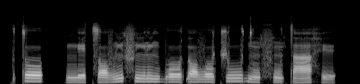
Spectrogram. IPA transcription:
to˦ | ŋe˨ t͡sɔ˨βĩ˦ fĩ˦ ɾĩ˦ɡ͡boː˦ɗɔ˦βo˦ t͡ʃuː˦dũ˨˦ fũ˨ taː˨˦hɪ˨

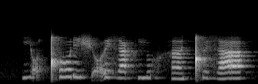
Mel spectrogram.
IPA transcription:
jɔ̰ǃʰo ɾiʃɔ̰ɪ̯ zaxn̪uxhɐ̃ ǃʰɨza

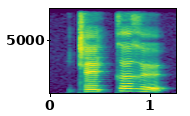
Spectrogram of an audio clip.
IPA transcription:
cɛ̃ kːəːɣø

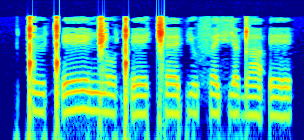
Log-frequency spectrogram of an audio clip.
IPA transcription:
ǃɨːǃʼeː ŋ͡ǁoǃʼe ǁɛpʲu fɛfʲaɖa ʔe

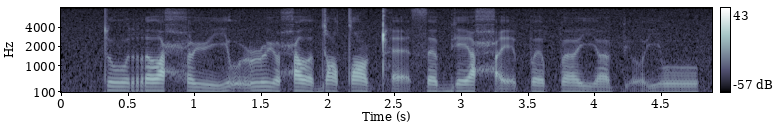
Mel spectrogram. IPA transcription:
tu˥rɤ˥ ħy˦˨jṵ˥ ɭy˦˨ħɤ˦˨dy˦˨tˤɘ˦˨ ʈʰɛ̰˦˨θɘ˥ bʲe˥ħḛ˥ pɘ˥pœ˥ jœ˦˨pʲo̰˦˨ju˥

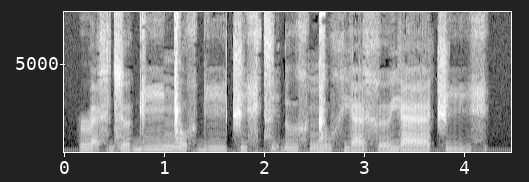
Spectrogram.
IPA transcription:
ɹæ̰xd͡zø ɡiːŋ͡ǁoxɠiː t͡ʃixt͡sḭɗɯx ŋ͡ǁuxjæxøjæː t͡ʃix

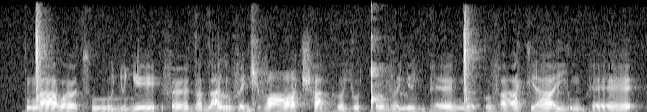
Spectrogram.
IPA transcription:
ŋ͡ǀaːlˠœːt͡sʰuː ʎʊʎe | fœːdada luvɛd͡ʑʊvɑː t͡ʃʰabʱɤjʊ ǃɤvə lʲɤʎbʱɛːŋ͡ǀə kʊvaːkʲaː jumbʱɛː

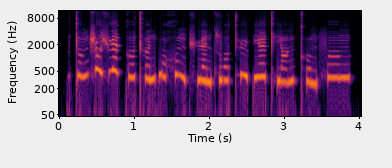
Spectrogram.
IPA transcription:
t̪ɤ˧˥ŋʂɤ˥˧ɕɥɛ˥˩kɤ˧˥ t̪ʰə˧˥npwɔ˧ xʊ˥˩ŋt͡ɕʰɥɛ˨˩nt͡swɔ˧˥ t̪ʰy˥˩ pjɛ˥t̪ʰjɑ˧˥ŋ kʰʊ˨˩ŋfɤ˥ŋ

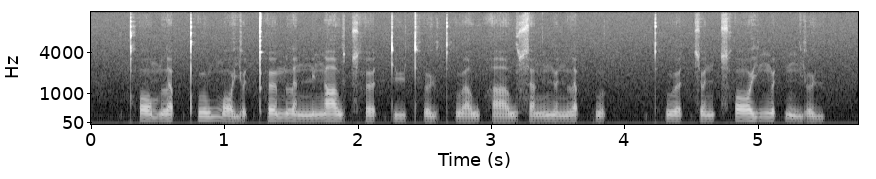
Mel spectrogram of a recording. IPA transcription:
kʰɔː˧mlɐ˧p̚kʷʰɐ˥w mɔː˨˩jɵ˥t̚pʰœː˥mlɐ˧n n̪ɪ˥ŋaː˥wt͡sʰœː˧t̚ t̪yː˧t̪ʰɵ˨˥ɥkʷʰaː˨˥whaː˨˥w sɐ˨˥ŋn̪ɵ˨˧nlɐ˥p̚kʷɐ˨k̚ | kʷʰœː˨t̚sɵ˨˥nt͡sʰɔː˥j ŋɵ˧t̚ɪ˨˩ŋjɵ˨ɥ

